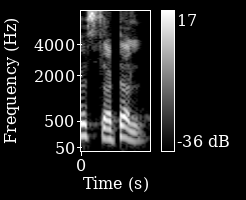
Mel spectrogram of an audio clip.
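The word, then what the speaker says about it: subtle: only वो य देख सटल बीटी जो होता है व भी हमारा साइलेंट होता है क्या सटल पढ़ेंगे य डेट है बीटीई भी साइलेंट होता है डेट है ओनली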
